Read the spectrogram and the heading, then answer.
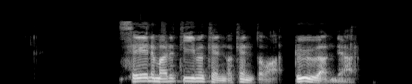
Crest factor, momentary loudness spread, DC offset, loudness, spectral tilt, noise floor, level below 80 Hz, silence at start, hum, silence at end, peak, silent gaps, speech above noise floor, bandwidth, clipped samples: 16 dB; 14 LU; under 0.1%; -14 LUFS; -6 dB/octave; -60 dBFS; -48 dBFS; 1.2 s; none; 0.55 s; 0 dBFS; 2.90-2.94 s; 46 dB; 8 kHz; under 0.1%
